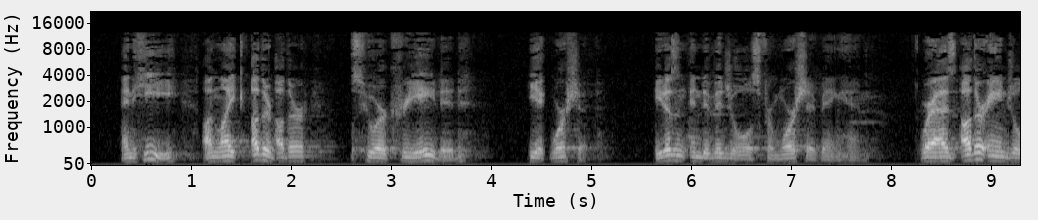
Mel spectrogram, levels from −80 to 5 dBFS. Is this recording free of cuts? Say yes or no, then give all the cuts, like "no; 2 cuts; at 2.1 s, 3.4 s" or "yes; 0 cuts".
no; 4 cuts; at 1.8 s, 2.6 s, 4.5 s, 6.0 s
